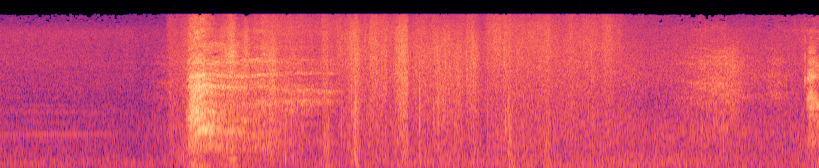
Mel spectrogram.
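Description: A bed and its bedding rustling as someone lies down on it about two seconds in, followed by softer rustles and small knocks of pillows and covers as they settle.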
